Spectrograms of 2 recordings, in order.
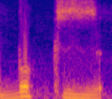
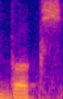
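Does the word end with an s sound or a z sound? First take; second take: z sound; s sound. First: The word ends with a voiced z sound. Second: The word ends with a voiceless s sound. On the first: The speaker calls it wrong. "if you pronounce the word book for example um, with the with the word with with z it will be very difficult you can't say" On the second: The speaker calls it right. "so it has to be"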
